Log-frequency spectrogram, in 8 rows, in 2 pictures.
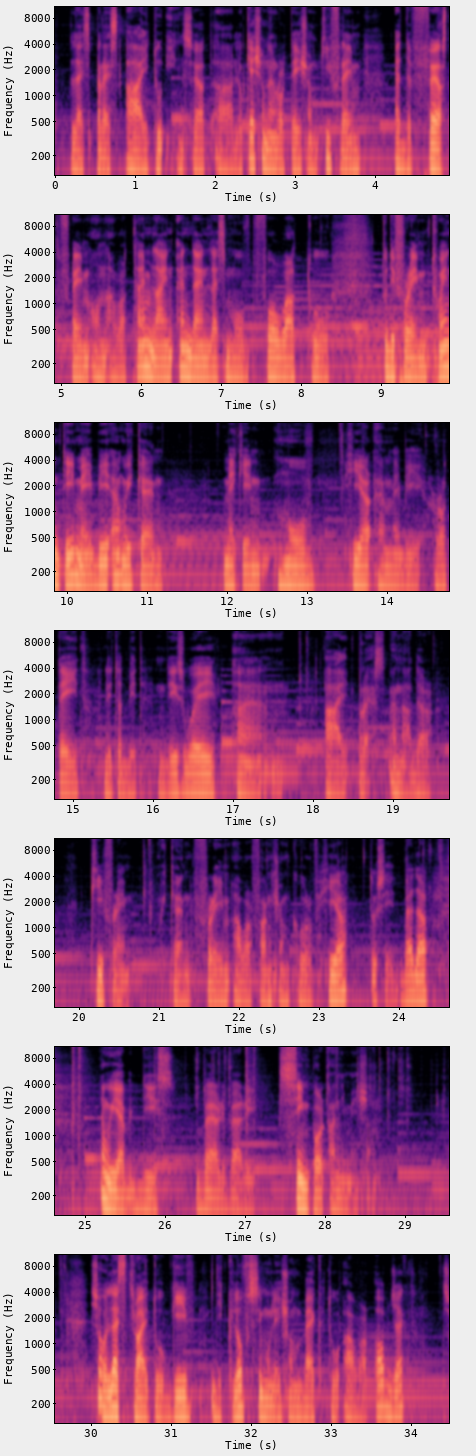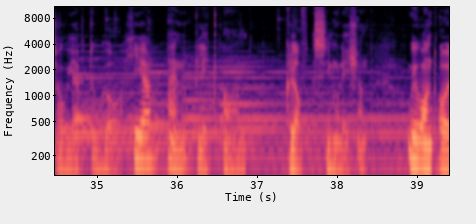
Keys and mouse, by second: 0.6 i, 6.7-8.2 drag, 10.7-12.1 drag, 13.7 r, 17.7 i, 20.7 KP_Decimal, 22.0 shift+middle click, 23.0 shift+middle click, 24.2 shift+Left, 24.8 space, 25.8 space, 26.6 shift+Left, 26.9 space, 28.0 space, 28.7 shift+Left, 35.0 click, 37.3 click.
